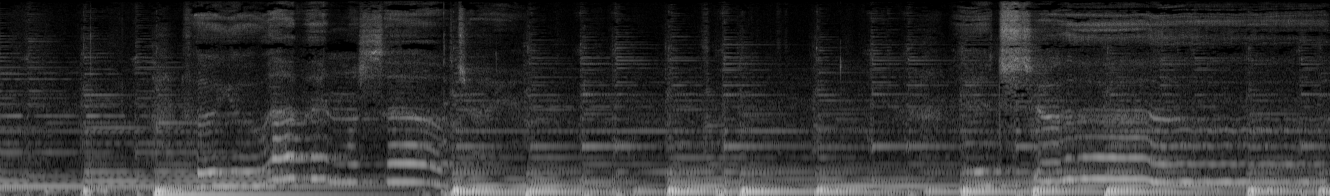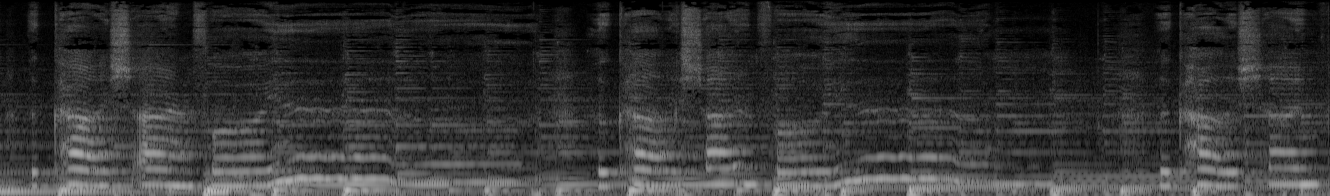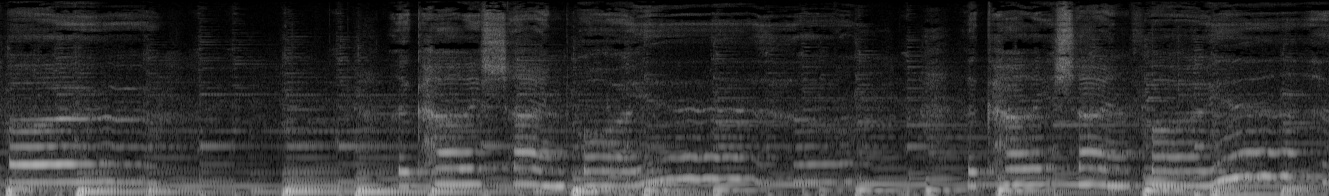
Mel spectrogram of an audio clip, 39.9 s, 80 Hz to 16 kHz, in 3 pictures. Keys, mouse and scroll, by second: 31.0 F9, 33.5 F9, 39.8 p.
